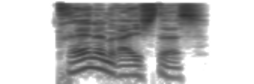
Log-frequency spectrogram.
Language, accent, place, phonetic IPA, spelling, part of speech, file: German, Germany, Berlin, [ˈtʁɛːnənˌʁaɪ̯çstəs], tränenreichstes, adjective, De-tränenreichstes.ogg
- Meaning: strong/mixed nominative/accusative neuter singular superlative degree of tränenreich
